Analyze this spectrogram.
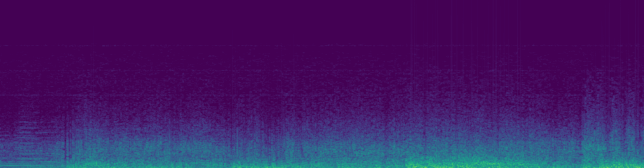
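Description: A dense, continuous roar of battle at Tarawa, with heavy artillery booms and rumbling blasts, loud and sustained throughout, thick low-end noise with no voices.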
